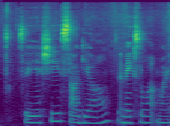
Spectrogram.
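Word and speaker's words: Yeshe Tsogyal: right, so they do tell me how to pronounce it. Yeshi Sagyal. So Yeshi Sagyal.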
